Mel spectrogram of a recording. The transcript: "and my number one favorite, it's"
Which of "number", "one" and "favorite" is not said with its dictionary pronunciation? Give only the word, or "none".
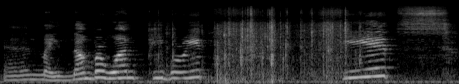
favorite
